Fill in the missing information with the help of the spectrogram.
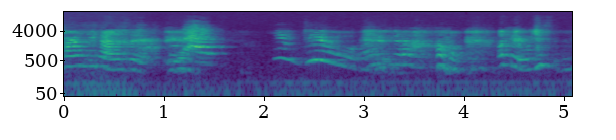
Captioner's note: babbles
